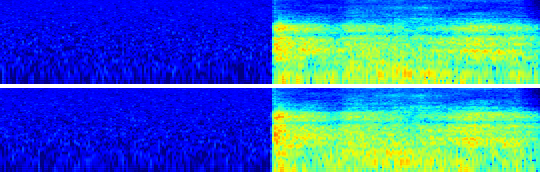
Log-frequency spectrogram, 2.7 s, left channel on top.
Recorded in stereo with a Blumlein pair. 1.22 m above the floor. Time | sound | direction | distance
1.4 | writing | 65° right | 1.0 m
